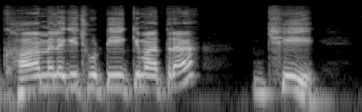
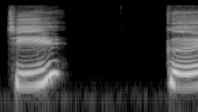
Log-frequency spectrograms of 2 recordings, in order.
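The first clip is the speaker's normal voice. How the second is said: very slow, stretched syllables, rising at the end; sounding out syllables; 2 semitones higher, much slower than usual. Shown as a demonstration. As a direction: sound it out slowly, letter by letter. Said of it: "एक एक अक्षर का उच्चारण करके".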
